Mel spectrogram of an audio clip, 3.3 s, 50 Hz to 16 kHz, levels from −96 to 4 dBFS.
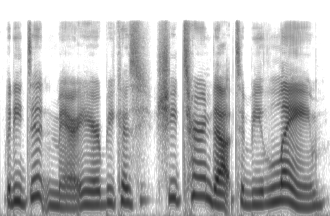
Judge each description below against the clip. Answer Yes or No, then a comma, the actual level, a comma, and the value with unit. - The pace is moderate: No, fast, 220 wpm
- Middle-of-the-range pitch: No, high, 210 Hz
